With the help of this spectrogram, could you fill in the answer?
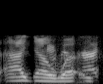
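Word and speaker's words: Oyelowo: This is a really hard name to pronounce. It's David Ayelowo.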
